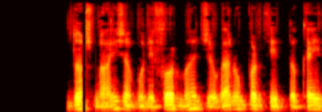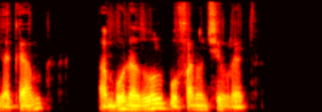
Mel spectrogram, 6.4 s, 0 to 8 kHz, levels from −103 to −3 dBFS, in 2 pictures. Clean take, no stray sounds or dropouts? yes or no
no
